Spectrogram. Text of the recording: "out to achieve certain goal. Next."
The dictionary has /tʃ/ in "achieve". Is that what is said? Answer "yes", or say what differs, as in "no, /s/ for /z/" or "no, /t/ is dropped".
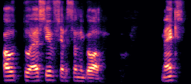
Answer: no, /s/ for /tʃ/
